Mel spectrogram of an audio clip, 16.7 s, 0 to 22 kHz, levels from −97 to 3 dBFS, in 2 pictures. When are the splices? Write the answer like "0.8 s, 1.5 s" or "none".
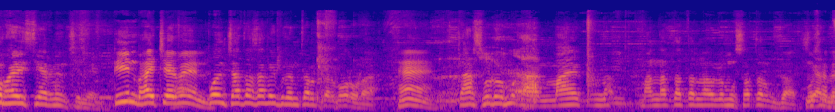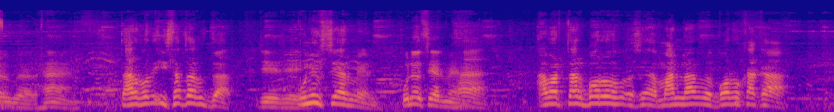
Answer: none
